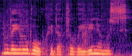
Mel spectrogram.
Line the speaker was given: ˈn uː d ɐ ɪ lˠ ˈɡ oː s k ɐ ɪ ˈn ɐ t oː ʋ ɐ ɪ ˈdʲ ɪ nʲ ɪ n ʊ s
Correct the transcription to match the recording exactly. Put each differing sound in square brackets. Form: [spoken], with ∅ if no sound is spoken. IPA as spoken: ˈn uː d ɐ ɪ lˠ ˈɡ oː [∅] k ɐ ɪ [ˈd] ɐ t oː ʋ ɐ ɪ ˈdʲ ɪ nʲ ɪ [m] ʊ s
